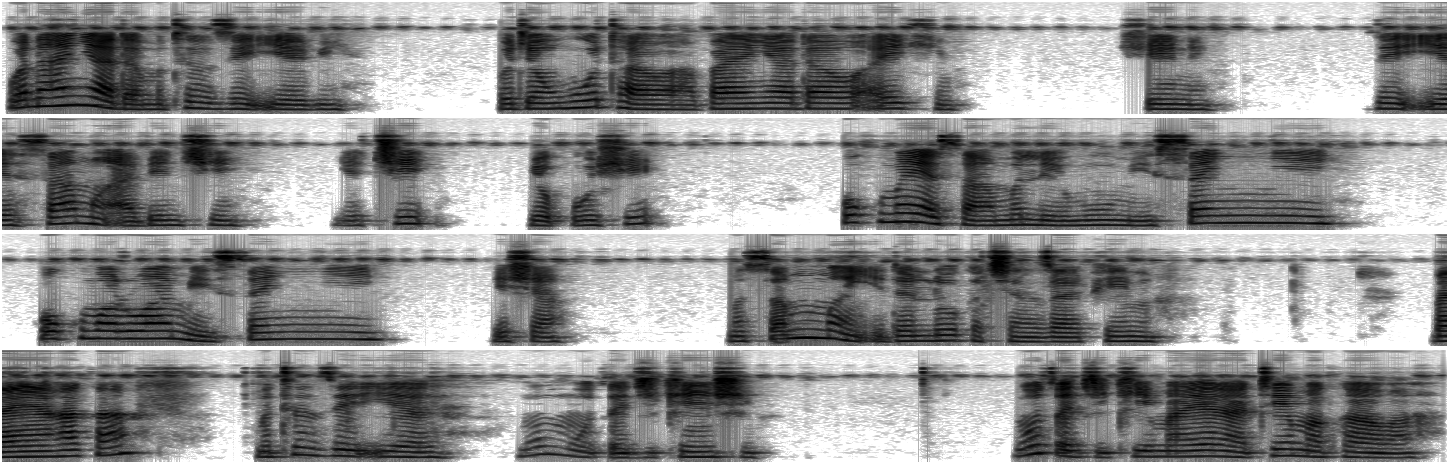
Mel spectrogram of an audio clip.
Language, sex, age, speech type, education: Hausa, female, 30-45, spontaneous, tertiary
